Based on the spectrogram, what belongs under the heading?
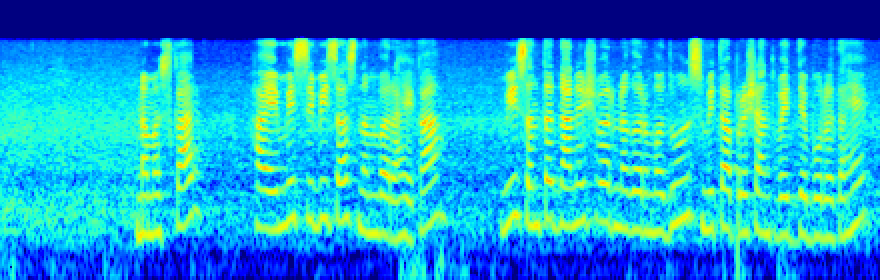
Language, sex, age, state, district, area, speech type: Marathi, female, 45-60, Maharashtra, Nanded, urban, spontaneous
